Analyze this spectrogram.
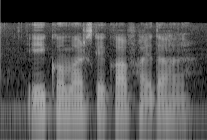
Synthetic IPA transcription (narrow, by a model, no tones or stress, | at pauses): iːkɔːməɾskekaːfʰaːjd̪aɦɛː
